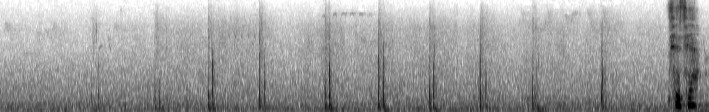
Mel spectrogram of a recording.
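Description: Footsteps tap slowly and evenly across a wooden floor.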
